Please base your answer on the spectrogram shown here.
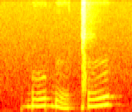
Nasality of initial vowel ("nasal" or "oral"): oral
